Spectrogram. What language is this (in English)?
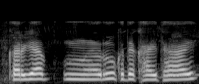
Magahi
